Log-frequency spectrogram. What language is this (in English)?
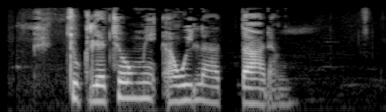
Yanahuanca Pasco Quechua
